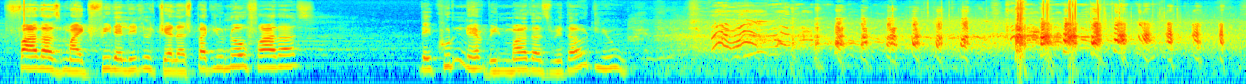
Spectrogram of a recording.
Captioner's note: laughter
